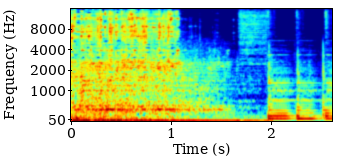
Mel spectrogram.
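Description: A bright, metallic jingling of keys rattles for about a second, then fades out, followed by a low, buzzing harmonic drone that pulses in short bursts.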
